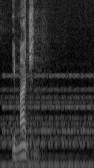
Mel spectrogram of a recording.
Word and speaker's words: Imagine: Imagine, así se pronuncia.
